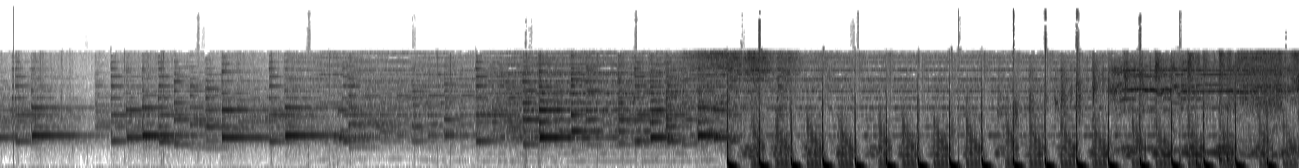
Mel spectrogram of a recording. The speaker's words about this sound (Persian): در این حال آقای غلام حسین هم از کرمان خواستار این آهنگ بودن. انشالله الان آماده هستن و آهنگ دلخواهشون رو میشنون.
